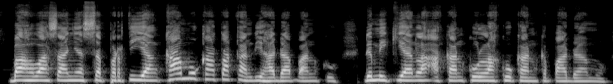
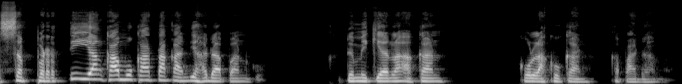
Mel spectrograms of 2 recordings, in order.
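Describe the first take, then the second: First: Said in the usual way. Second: "demikianlah" and "kulakukan" stretched, low and falling; each word set down heavily, fading low; solemn repeat of God's warning, low and heavy; weighty slow repeat. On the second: Shown as a demonstration. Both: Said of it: "Keras lagi baca".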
